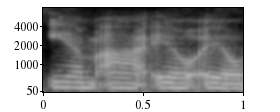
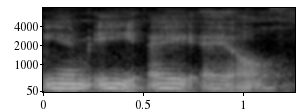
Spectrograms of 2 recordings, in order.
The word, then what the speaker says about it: Milltown: Because if I say Milltown, it's Mill, not Meal.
